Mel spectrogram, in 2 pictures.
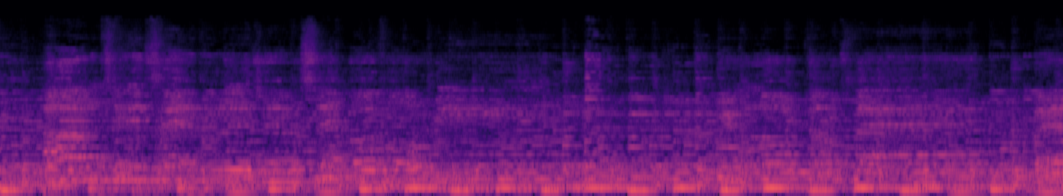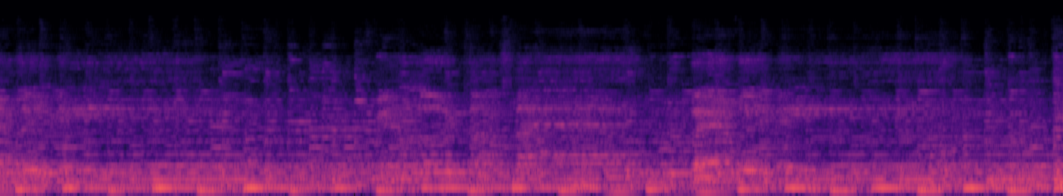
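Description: Live bluegrass band playing a song: banjo, upright bass walking out a steady alternating beat, fiddle and acoustic guitars.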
